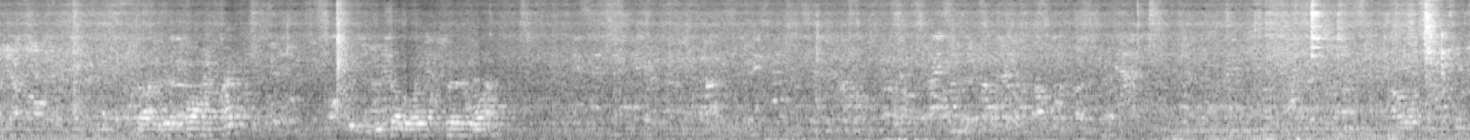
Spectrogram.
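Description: People's voices talking, clearest in the first few seconds, with a sharp knock about three and a half seconds in.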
